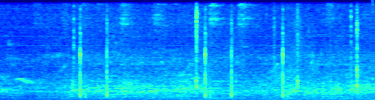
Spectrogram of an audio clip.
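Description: Light footsteps tap on a hard floor.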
